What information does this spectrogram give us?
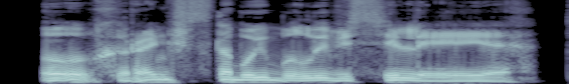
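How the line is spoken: Quick grumble. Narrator (Russian): тут же проворчал Гриша

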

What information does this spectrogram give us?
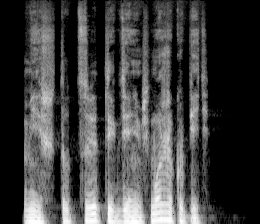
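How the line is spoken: Wistful sigh. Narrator (Russian): Тоскливо вздохнул я

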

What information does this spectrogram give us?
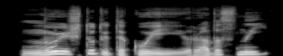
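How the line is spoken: Booming drone. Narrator (Russian): прогудел Генри

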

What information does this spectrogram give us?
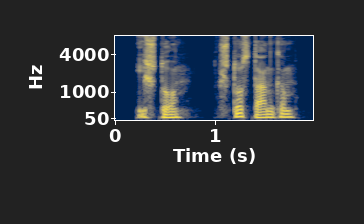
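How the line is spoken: Plain. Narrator (Russian): спросил Гриф

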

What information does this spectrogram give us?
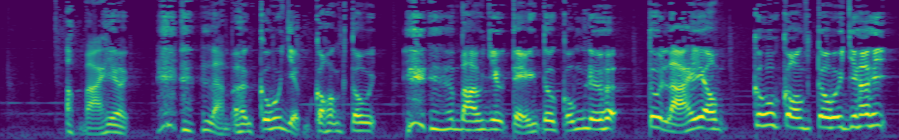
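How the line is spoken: Trembling pleading. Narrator (Vietnamese): Bà Ba hai tay run rẩy, năn nỉ ông Bãi

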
